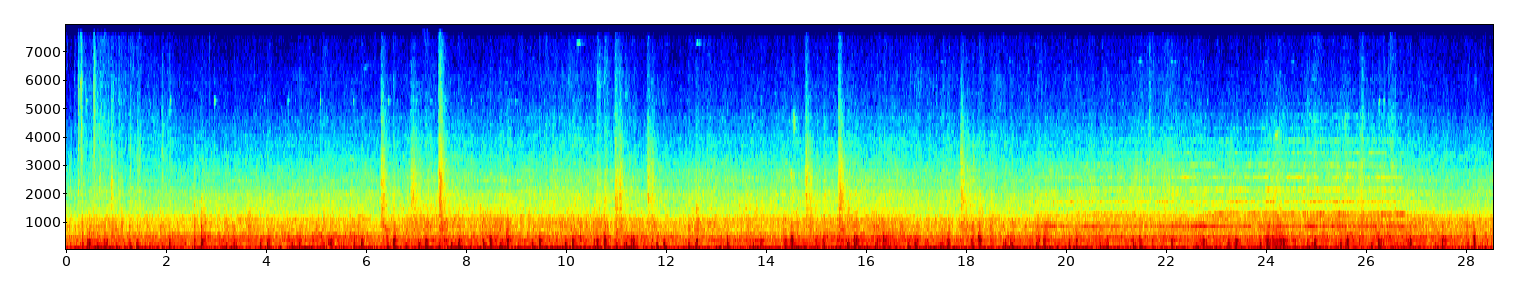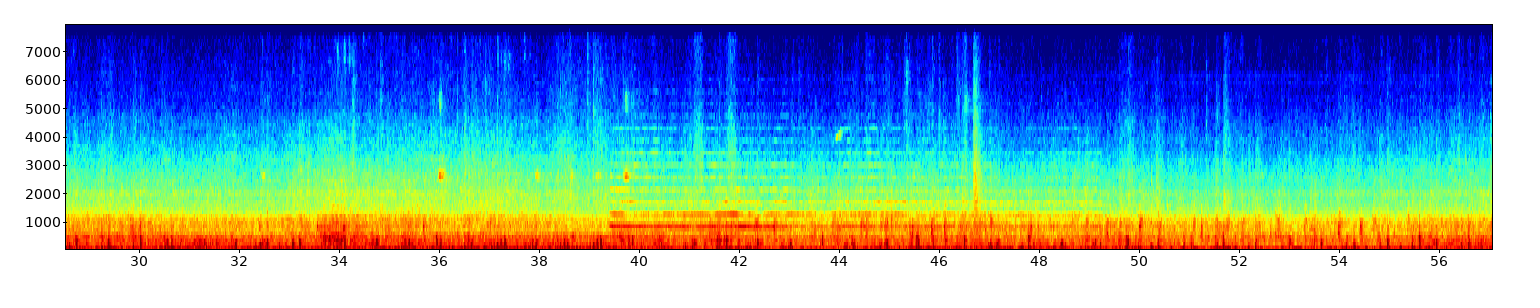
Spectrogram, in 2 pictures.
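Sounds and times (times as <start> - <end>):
train rumble and wheel clicks: 0.0 - 57.0
locomotive horn: 19.4 - 27.6, 39.4 - 50.0.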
